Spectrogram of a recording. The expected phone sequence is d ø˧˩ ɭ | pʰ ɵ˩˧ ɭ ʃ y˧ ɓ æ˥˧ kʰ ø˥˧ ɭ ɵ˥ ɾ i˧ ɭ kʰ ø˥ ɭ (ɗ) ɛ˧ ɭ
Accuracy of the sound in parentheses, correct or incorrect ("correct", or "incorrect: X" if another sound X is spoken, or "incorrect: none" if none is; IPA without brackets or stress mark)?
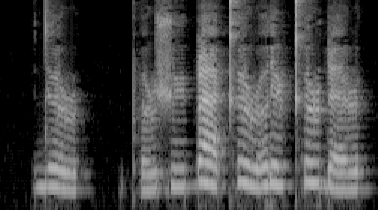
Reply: correct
